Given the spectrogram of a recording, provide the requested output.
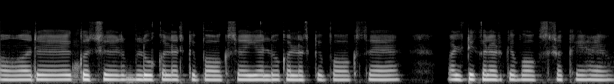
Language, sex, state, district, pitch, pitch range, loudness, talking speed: Hindi, female, Bihar, Patna, 215 Hz, 215-220 Hz, -16 LUFS, 175 wpm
